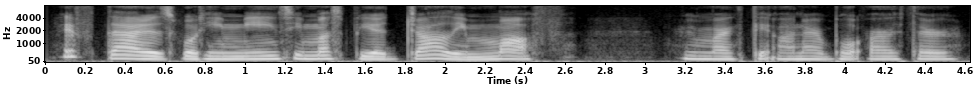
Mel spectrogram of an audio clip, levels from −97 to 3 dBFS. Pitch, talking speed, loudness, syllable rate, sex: 170 Hz, 205 wpm, -17 LUFS, 5.9 syllables/s, female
